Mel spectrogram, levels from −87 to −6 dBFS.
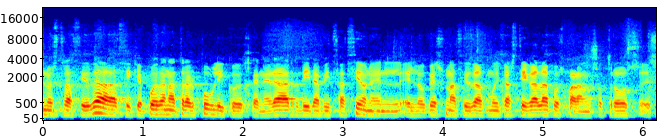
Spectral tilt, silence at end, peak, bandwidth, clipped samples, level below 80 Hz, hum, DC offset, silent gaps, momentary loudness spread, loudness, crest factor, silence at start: -6 dB/octave; 0 s; -4 dBFS; 13.5 kHz; under 0.1%; -76 dBFS; none; under 0.1%; none; 8 LU; -21 LUFS; 18 dB; 0 s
